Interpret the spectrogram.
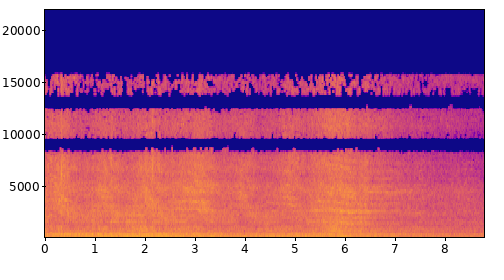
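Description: Double-stack intermodal well cars of a freight train rolling past, a steady rumble of steel wheels on rail. It fades over the last few seconds as the end of the train moves away.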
